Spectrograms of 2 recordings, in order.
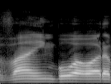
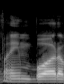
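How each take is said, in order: First: Each word is said separately and fully. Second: The words run together into one short word. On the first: "de tanto falar" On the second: "a gente sempre fala muito rápido"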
